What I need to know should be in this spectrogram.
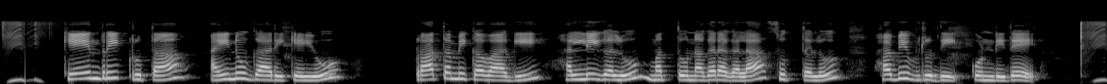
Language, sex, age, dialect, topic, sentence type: Kannada, female, 41-45, Mysore Kannada, agriculture, statement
